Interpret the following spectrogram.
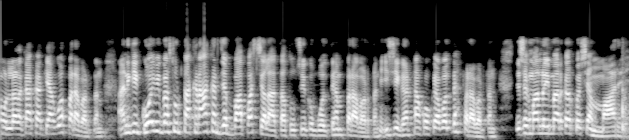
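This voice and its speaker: A man's voice: sits high, a bit bright. A man teaching a physics lesson in a rustic, joking way, asking questions and answering them himself. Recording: dull lo-fi recording.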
